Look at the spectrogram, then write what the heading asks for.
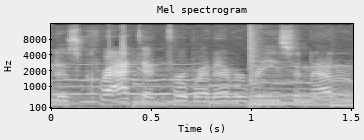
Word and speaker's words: Kraken: sea somewhere and for a while I kept pronouncing it kren but I guess a proper pronunciation is cracking for whatever reason I don't know why but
